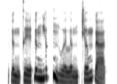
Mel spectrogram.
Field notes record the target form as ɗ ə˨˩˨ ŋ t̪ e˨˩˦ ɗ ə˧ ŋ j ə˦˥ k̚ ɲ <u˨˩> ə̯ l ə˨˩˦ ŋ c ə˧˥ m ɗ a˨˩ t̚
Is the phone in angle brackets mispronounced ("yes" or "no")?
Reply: no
